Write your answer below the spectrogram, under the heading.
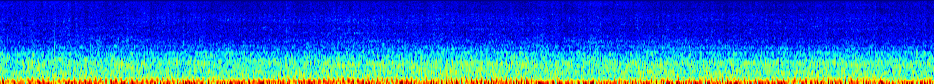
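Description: Motorcycle engine running steadily while riding in traffic, with a continuous rush of wind and road noise over it.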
